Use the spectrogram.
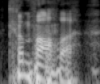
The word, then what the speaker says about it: Kamala: How do you say her name? Kamala. Okay. It's like koala.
